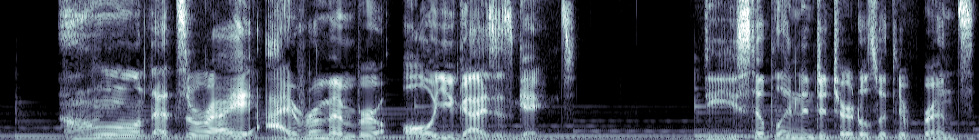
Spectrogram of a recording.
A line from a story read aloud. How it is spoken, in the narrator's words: laughed a little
